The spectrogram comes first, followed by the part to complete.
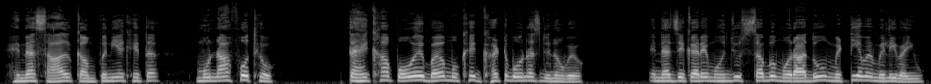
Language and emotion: Sindhi, sad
